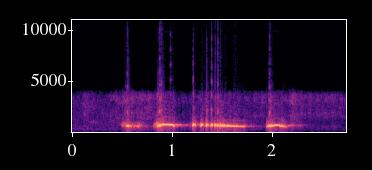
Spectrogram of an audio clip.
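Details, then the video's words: A single dove phrase: a brief opening hoot, a longer trembling coo that slowly falls, and a short closing note, low and mellow. "Chim Cu Chào Đón Tất Cả Mọi Người"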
